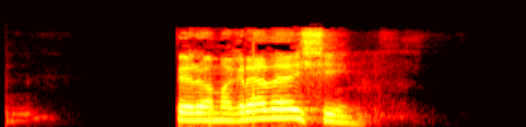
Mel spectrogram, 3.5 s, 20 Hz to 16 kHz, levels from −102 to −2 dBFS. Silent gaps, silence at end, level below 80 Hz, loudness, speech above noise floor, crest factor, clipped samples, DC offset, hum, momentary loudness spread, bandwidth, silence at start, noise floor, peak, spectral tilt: none; 1.1 s; -58 dBFS; -14 LUFS; 55 dB; 16 dB; under 0.1%; under 0.1%; none; 12 LU; 8 kHz; 1.2 s; -69 dBFS; -2 dBFS; -3.5 dB/octave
